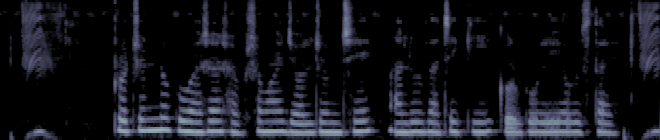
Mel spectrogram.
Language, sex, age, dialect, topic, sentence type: Bengali, female, 18-24, Rajbangshi, agriculture, question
